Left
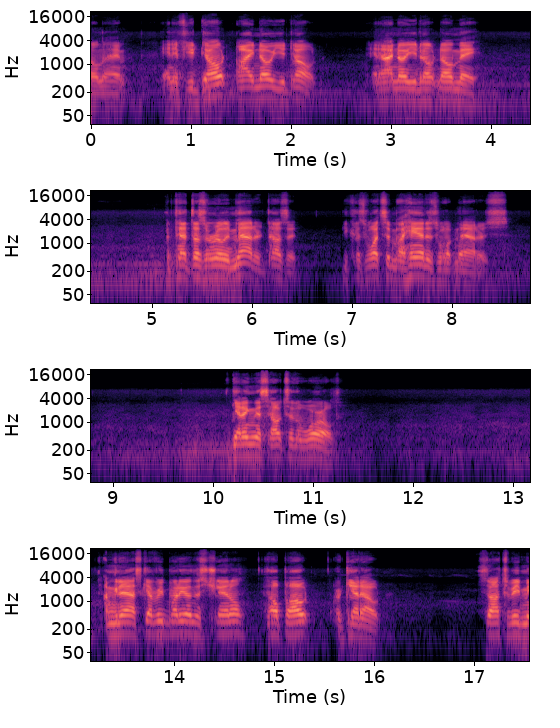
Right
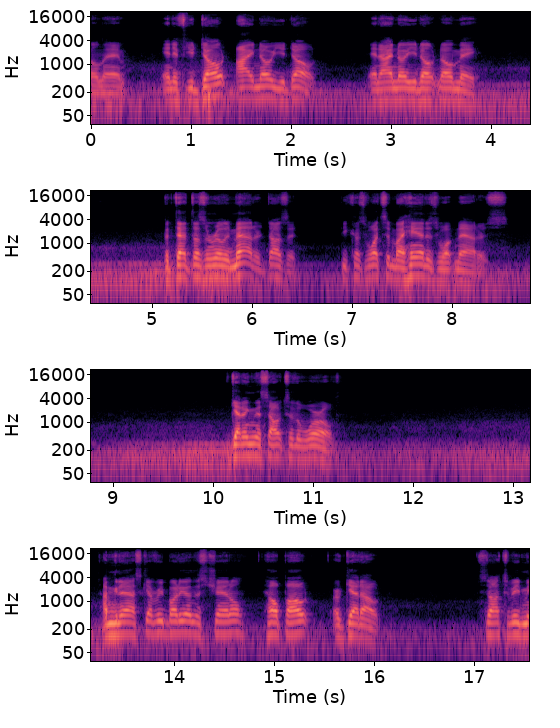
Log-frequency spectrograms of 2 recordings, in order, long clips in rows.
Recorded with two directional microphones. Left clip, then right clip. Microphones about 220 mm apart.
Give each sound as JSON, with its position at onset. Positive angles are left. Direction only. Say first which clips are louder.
{"t": 0.9, "sound": "speech", "louder": "left 5 dB", "side_deg": -5}
{"t": 5.3, "sound": "speech", "louder": "left 6 dB", "side_deg": 0}
{"t": 10.2, "sound": "speech", "louder": "left 5 dB", "side_deg": -5}
{"t": 13.2, "sound": "speech", "louder": "left 7 dB", "side_deg": -5}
